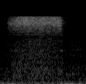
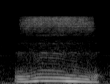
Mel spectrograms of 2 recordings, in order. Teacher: s has no voicing s z has voicing Z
